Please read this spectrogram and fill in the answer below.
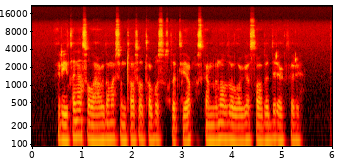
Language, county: Lithuanian, Alytus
